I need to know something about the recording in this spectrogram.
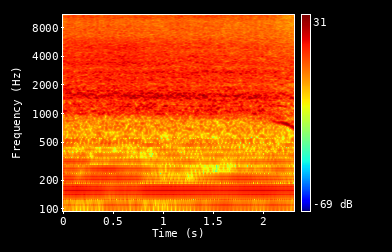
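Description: Heavily distorted electric guitar holding one low sustained note or chord, ringing steadily without a break, in a heavy metal cover.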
